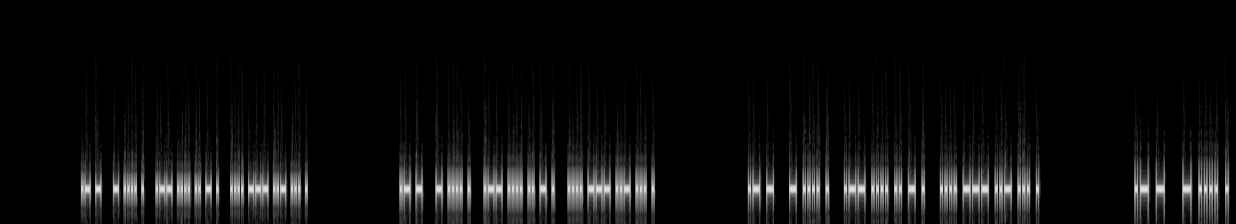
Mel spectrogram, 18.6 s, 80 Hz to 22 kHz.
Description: Morse code, heard as a keyed tone, about 37 wpm, 700 Hz. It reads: AT THE WHITE HOUSE AT THE WHITE HOUSE AT THE WHITE HOUSE AT THE
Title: Speed-Racing - Sets of 4 Words 30wpm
